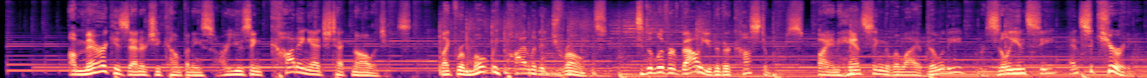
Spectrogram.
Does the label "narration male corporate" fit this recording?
Yes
